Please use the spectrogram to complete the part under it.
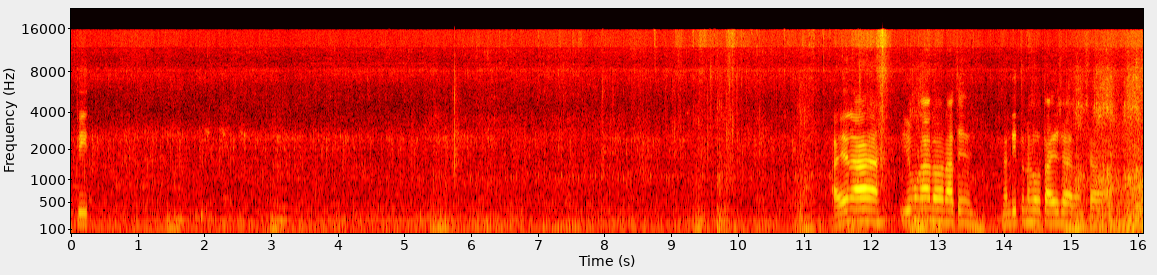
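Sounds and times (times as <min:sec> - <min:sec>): low outdoor rumble: 0:00.0 - 0:15.8.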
